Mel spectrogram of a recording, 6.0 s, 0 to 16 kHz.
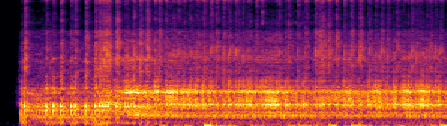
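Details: Homelite C51 two-stroke chainsaw, previously reported non-running, with fresh fuel, carb needles at base factory settings and confirmed spark: fires straight away and holds a steady high buzz without stumbling or surging; runs properly, surprisingly.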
